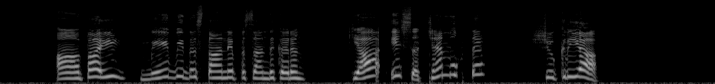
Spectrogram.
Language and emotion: Dogri, happy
